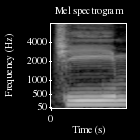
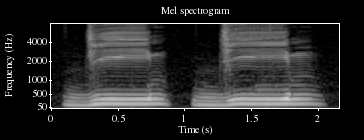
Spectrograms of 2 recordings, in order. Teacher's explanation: Jadi hati-hati jangan cim tapi jim jim ya karena dia itu jahr bukan hames.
